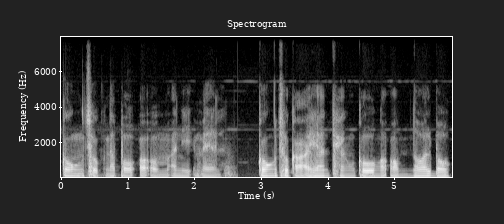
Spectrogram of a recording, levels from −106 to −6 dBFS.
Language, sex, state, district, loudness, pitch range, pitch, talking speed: Mizo, male, Mizoram, Aizawl, -21 LUFS, 100-120 Hz, 105 Hz, 165 wpm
